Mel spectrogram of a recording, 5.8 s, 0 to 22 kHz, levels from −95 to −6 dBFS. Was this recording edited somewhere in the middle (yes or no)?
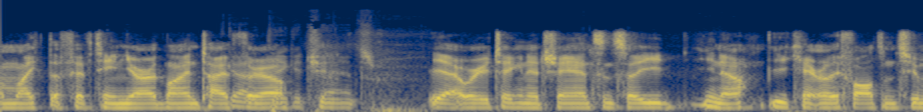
no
